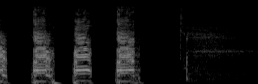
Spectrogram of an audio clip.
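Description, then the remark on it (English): A goose honking sound effect: three loud, nasal honks in quick, even succession, followed by a sudden bright crash that leaves a ringing, hissy tail. No one speaks. It marks Myles Garrett going for the 'golden goose'. “Myles Garrett goes for the golden goose.”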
